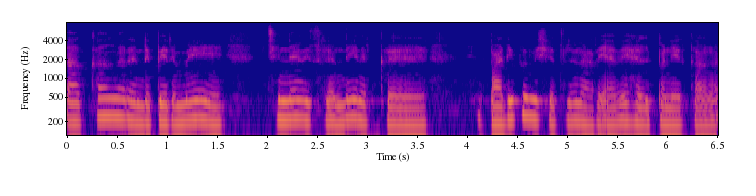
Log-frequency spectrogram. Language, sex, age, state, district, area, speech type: Tamil, female, 18-30, Tamil Nadu, Mayiladuthurai, urban, spontaneous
